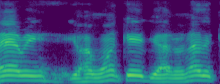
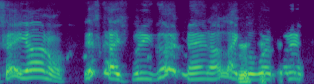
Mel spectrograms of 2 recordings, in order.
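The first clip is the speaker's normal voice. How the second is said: calling out; 7 semitones higher than usual. Retold or imitated. Promoter calling to Arnold again.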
